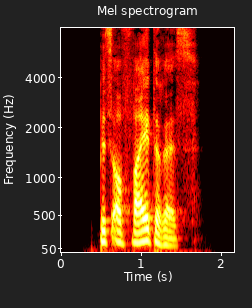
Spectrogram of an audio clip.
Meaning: until further notice
- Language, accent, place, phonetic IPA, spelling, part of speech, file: German, Germany, Berlin, [bɪs aʊ̯f ˈvaɪ̯təʁəs], bis auf Weiteres, adverb, De-bis auf Weiteres.ogg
